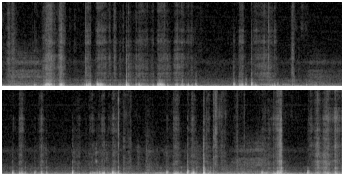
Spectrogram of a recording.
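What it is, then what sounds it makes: Pen drawing on paper. A ballpoint pen held in the hand scratches small drawing strokes on a thin white paper sheet lying on a wooden table. The clip is a quiet, dry run of short, irregular scratches and taps, mostly low and muffled, with brief brighter edges on the sharper strokes and no ringing between them.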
